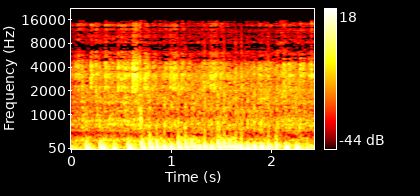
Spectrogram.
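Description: A motorcycle fitted with a Karisma engine idles close by, its loud, lumpy putter steady and rhythmic with a mechanical clatter running through it and no voices over it.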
